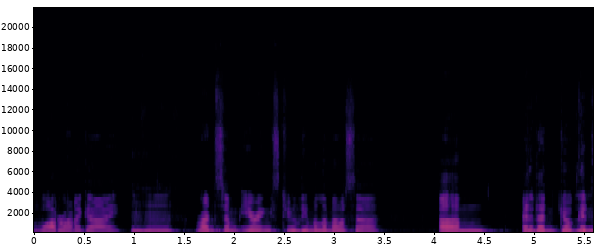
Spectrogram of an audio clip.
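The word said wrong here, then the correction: Limsa Lominsa: Limsa, how do you pronounce it? – It's Limsa Liminsa, but Limsa Liminsa.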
